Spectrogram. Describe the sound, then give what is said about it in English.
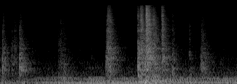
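A stuck closet door is yanked again and again, rattling in about five sharp jolts with one heavier bang in the middle, with no one speaking. “While Herschel is yanking on the door like a man who's lost his wits”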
